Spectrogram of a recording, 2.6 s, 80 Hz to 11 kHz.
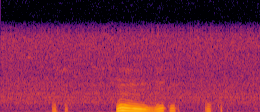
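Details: Eurasian eagle-owl in the Eifel, recorded 26 September 2013 between 07:04 and 07:23: one loud, harmonic, rough call with a dip in the middle, about half a second long, with short soft pulses before and after it.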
